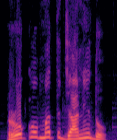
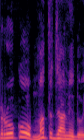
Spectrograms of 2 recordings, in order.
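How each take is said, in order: First: The pause comes after 'mat'. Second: The pause comes after 'roko'.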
